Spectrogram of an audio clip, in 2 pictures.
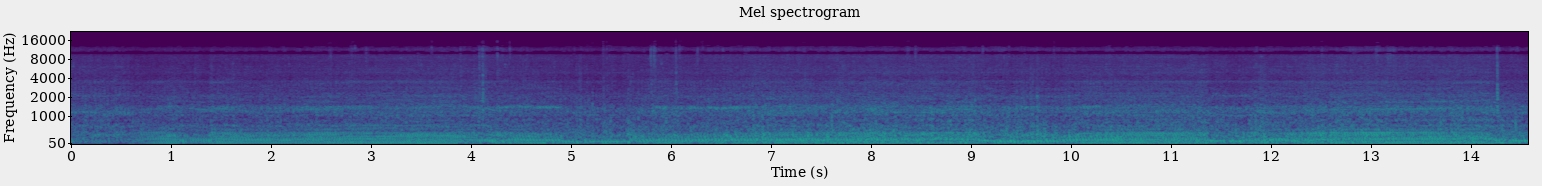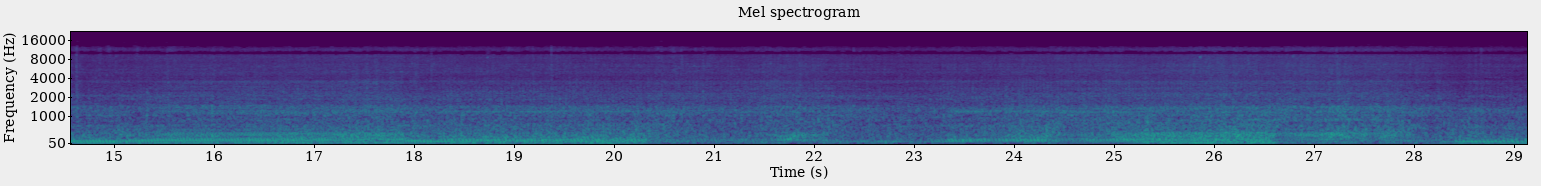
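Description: KTM RC sport bike's single-cylinder engine running under way on a dirt track. The revs climb and fall back again and again as the throttle opens and closes, over a steady rushing noise.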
